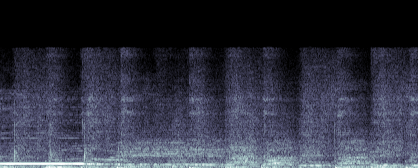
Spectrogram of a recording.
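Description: Church congregation singing a French hymn together over a steady percussion beat, with a long held note through the first second.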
